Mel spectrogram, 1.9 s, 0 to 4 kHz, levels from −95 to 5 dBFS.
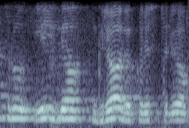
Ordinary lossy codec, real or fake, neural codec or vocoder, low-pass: Opus, 24 kbps; real; none; 3.6 kHz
